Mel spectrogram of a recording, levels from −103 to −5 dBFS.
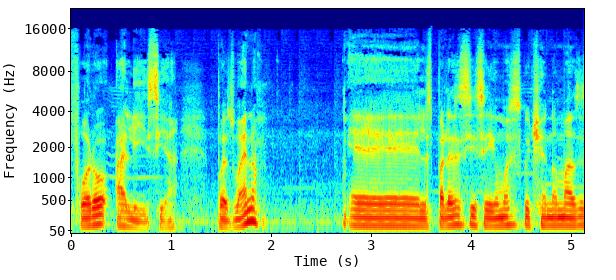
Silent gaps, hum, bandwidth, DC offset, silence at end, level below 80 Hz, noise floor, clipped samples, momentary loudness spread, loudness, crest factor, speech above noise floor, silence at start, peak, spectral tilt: none; none; 15 kHz; under 0.1%; 0 s; -56 dBFS; -48 dBFS; under 0.1%; 9 LU; -20 LUFS; 18 dB; 29 dB; 0 s; -2 dBFS; -5.5 dB/octave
